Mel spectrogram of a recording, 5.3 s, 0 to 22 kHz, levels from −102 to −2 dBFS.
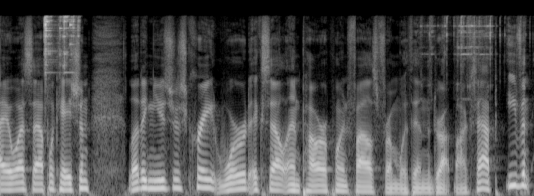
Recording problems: abrupt cut into speech; at the start
jangling keys; loud; at 0.5 s; peak 5 dB above the speech
jangling keys; noticeable; at 4 s; peak 9 dB below the speech

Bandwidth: 15.5 kHz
